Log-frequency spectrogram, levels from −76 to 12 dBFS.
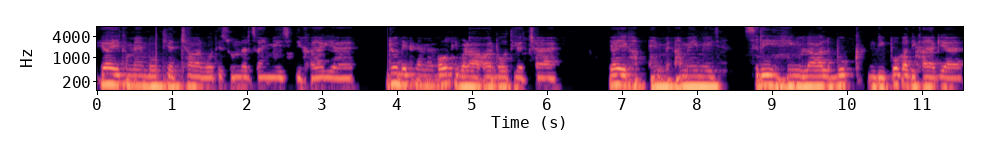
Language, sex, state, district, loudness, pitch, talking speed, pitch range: Hindi, male, Bihar, Jahanabad, -13 LUFS, 140 Hz, 215 wpm, 135-155 Hz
